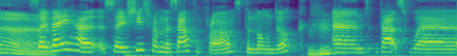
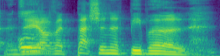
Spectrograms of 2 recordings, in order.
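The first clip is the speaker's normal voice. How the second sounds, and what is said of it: Put-on French accent. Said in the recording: “I don't know what accent you're doing ... apologise for your French accent”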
